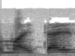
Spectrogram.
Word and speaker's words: Muay Thai: a ver si lo digo bien, ¿no? Muay Thai. – Sí, el campeón argentino de Muay Thai, lo has dicho de manera excelente.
